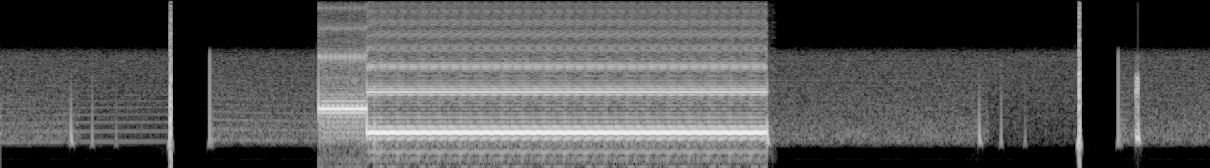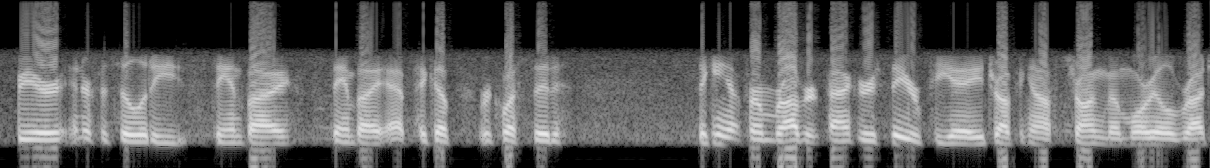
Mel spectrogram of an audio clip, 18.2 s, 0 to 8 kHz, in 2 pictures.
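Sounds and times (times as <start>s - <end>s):
dispatch alert tones for an air medical crew: 2.4s - 5.8s
faint radio hiss: 5.8s - 18.1s
speech: 10.2s - 13.4s, 14.3s - 18.1s.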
